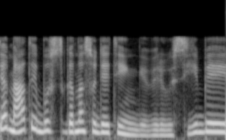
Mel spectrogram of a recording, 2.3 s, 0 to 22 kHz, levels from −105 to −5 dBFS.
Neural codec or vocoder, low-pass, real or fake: none; 7.2 kHz; real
